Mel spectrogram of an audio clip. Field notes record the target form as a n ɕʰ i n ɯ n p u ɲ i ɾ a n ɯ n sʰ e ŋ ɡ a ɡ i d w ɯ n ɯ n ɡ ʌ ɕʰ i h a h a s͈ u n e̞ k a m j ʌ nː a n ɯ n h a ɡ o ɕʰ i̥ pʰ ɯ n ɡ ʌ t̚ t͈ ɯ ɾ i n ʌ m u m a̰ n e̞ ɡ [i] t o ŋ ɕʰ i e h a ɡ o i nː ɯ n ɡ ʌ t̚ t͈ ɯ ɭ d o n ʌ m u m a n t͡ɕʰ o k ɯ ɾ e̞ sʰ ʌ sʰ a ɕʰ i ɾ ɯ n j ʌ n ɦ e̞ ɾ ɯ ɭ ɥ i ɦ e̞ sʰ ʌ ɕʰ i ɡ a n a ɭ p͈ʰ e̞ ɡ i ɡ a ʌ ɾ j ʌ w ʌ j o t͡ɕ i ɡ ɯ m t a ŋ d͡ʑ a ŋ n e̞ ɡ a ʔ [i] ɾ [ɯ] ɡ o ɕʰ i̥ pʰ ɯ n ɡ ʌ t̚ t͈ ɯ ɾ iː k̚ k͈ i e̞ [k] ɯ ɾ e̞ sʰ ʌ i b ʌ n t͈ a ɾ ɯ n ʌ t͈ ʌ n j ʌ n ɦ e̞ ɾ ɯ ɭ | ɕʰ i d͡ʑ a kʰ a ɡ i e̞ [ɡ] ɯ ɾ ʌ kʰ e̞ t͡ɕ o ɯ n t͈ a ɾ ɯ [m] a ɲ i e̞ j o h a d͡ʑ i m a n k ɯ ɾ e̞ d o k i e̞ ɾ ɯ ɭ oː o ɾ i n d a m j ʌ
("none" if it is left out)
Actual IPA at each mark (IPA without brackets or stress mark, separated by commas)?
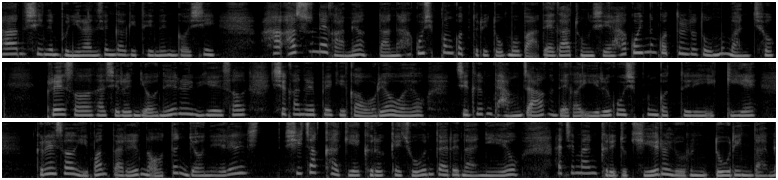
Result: a, i, ɯ, k, k, n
